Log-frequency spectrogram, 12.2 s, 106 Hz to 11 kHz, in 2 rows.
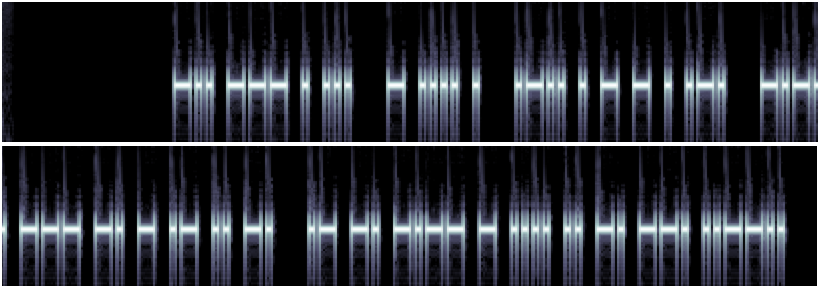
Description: Morse code, heard as a keyed tone, about 30 wpm, 700 Hz. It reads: DOES THE LETTER CONTAIN ANYTHING?
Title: Sentences from Top 1000 Words - Review Part 2 - 30wpm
